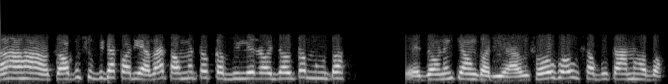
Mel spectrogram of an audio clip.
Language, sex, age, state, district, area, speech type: Odia, female, 60+, Odisha, Gajapati, rural, conversation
